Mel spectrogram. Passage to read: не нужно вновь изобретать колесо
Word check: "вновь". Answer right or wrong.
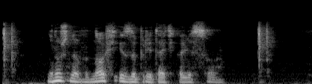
right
